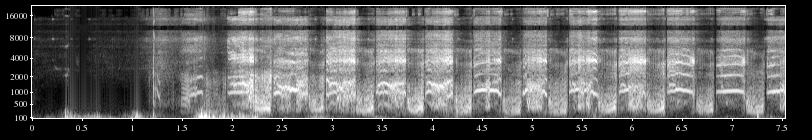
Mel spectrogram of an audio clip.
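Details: Lesser bandicoot rat held in a cage trap, recorded live in 2569 at Na Lao, Nong Khu Phai, calling to other rats. After soft low thumps, harmonic squeaks repeat about twice a second, each falling slightly, with faint hiss.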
